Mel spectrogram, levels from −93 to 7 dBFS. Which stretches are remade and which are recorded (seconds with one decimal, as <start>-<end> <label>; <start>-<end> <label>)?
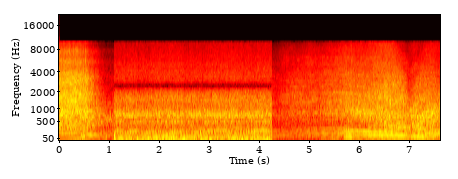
0.0-7.6 recorded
